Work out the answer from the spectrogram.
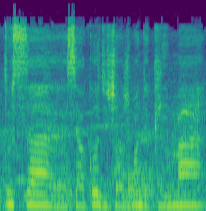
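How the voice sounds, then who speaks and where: A woman leading an association, hoarse from a cold, answering an interviewer politely and formally. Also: medium pitch, flat delivery, normal speed, a loud crowd. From Democratic Republic of the Congo. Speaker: association president. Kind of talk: visit chat and interview answers.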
